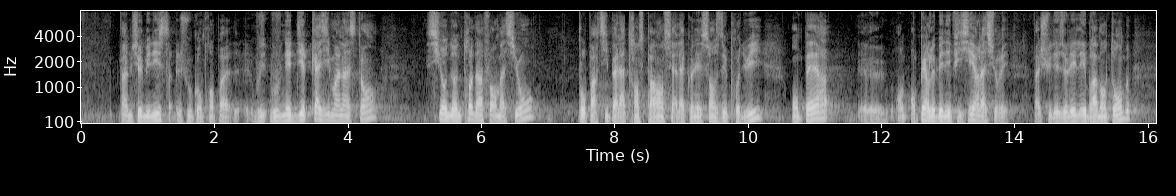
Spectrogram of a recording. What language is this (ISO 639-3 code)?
fra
